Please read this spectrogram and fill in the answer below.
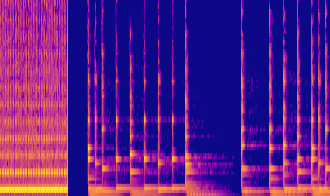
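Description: A loud, steady buzzer tone about a second long, then a quick ringtone-like jingle of short plinking notes, about five a second, that starts over near the end.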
